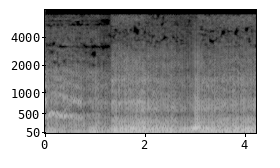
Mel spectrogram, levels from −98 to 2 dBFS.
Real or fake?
fake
